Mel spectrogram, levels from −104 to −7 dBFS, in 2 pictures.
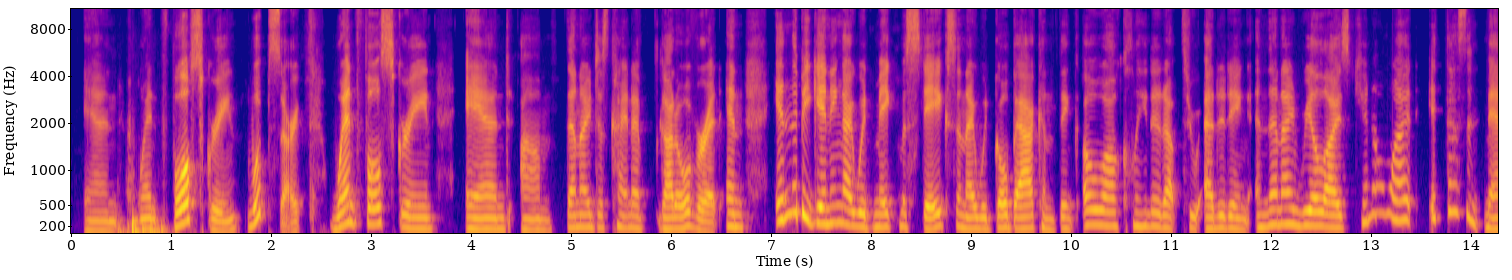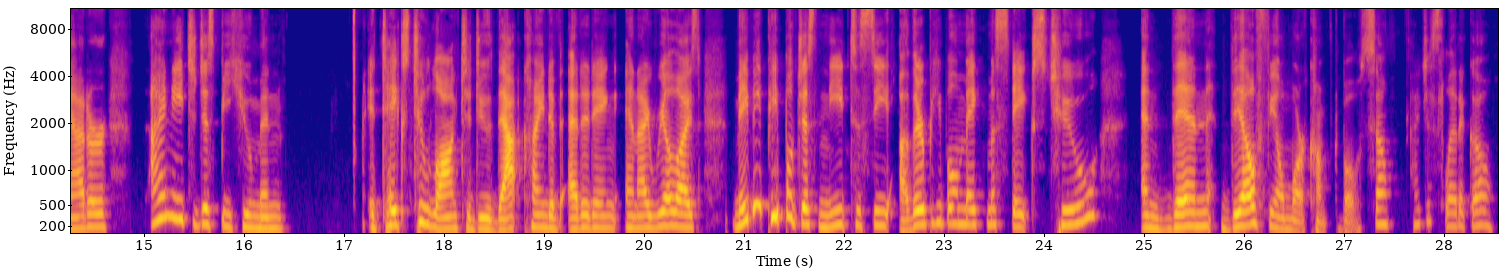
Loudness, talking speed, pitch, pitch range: -23 LUFS, 195 wpm, 185 Hz, 165-215 Hz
